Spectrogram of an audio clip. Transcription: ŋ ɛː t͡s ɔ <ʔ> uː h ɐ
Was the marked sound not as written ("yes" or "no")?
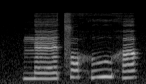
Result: yes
